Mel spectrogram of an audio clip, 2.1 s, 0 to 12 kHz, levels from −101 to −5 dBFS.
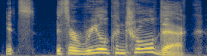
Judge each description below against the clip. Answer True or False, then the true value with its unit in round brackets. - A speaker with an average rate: True (145 wpm)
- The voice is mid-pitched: True (160 Hz)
